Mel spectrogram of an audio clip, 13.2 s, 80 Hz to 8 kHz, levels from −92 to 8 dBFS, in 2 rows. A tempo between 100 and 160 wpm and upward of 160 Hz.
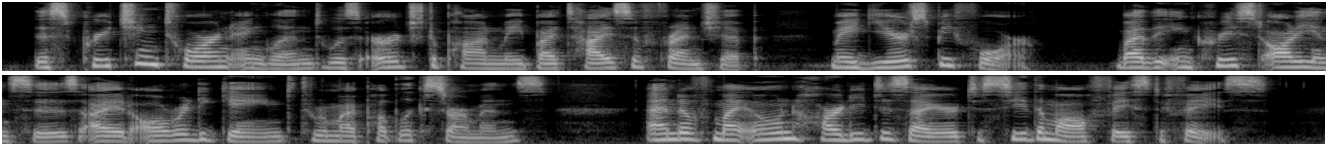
No: average, 185 wpm; medium, 185 Hz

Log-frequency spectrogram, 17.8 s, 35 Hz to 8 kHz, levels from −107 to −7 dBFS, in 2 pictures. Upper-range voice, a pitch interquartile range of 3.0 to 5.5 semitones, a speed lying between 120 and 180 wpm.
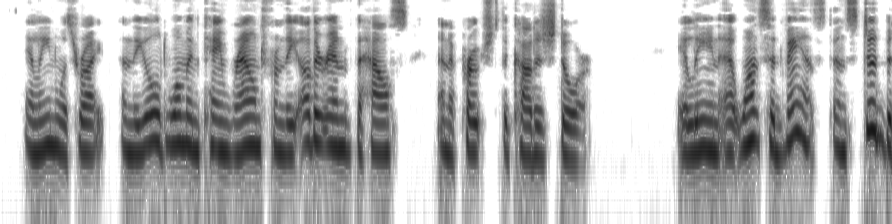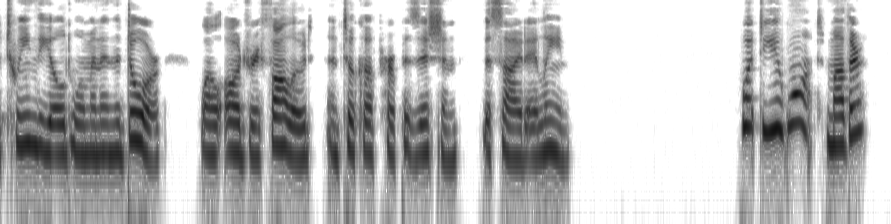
Yes: high, 205 Hz; average, 3.4 semitones; average, 165 wpm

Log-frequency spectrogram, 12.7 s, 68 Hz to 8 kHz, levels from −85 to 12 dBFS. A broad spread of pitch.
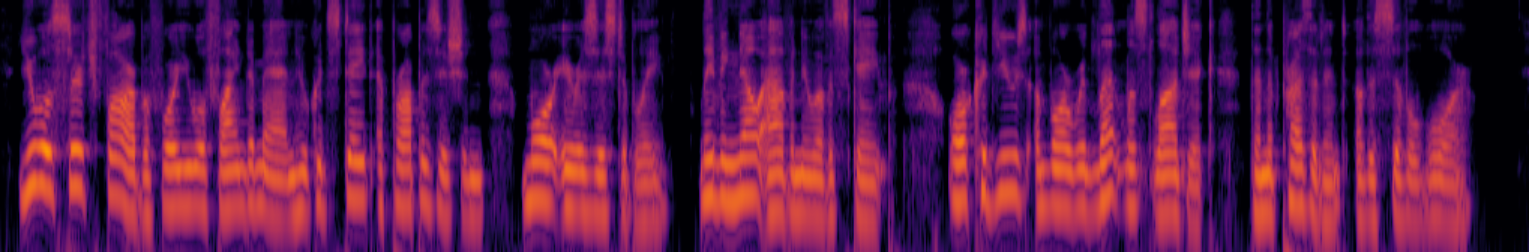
No: average, 4.2 semitones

